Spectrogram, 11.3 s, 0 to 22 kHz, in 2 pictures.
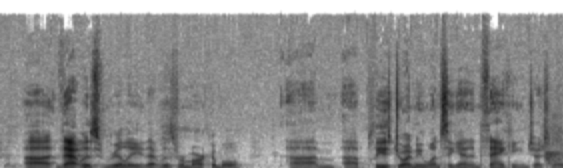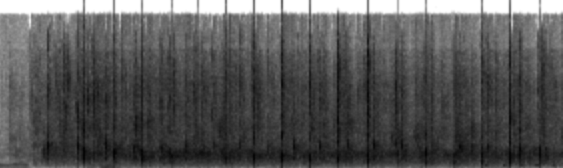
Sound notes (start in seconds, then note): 5.4 audience clapping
